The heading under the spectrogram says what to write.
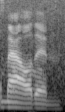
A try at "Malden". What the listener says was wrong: Why are you saying Maladin? You're saying Maladin. Malden. Adding an extra.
